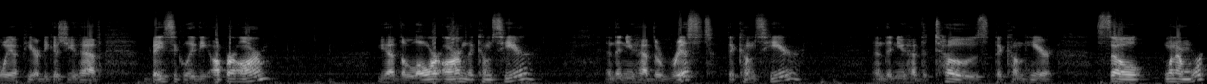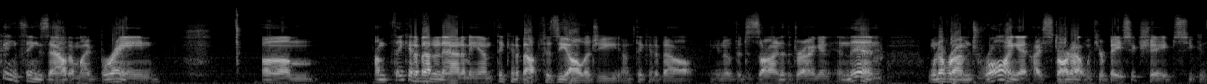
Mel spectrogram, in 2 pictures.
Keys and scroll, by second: 0.1 space, 2.7 ctrl+z, 3.1 space, 4.9 ctrl+z, 5.2 space, 7.9 ctrl+z, 8.2 space, 9.7 ctrl+z, 9.9 space, 12.9 space, 14.6 space, 19.7 space, 21.5 space.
